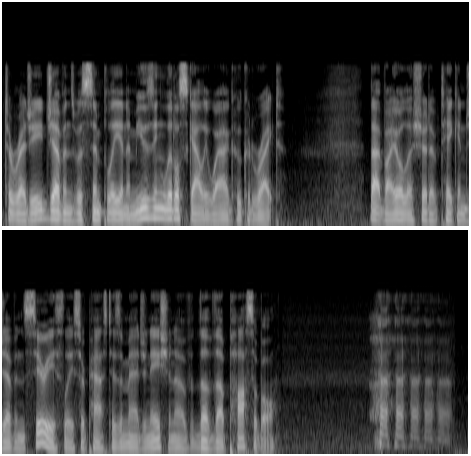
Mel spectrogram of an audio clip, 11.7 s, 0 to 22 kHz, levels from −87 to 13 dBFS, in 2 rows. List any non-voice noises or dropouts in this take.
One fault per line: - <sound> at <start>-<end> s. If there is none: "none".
- laugh at 10.4-11.5 s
